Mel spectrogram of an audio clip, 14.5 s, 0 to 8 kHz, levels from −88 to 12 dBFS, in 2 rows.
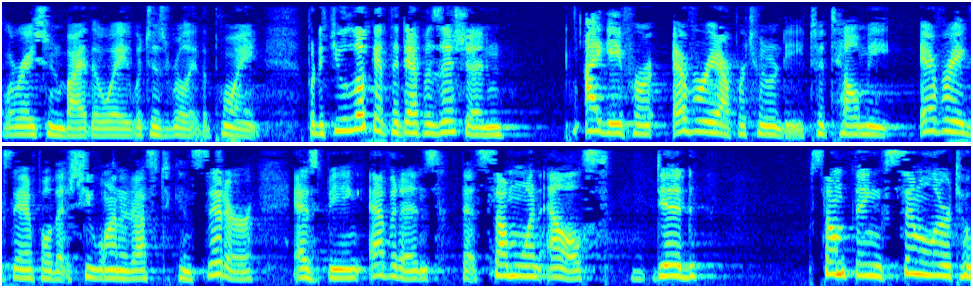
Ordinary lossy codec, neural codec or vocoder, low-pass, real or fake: MP3, 32 kbps; none; 7.2 kHz; real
